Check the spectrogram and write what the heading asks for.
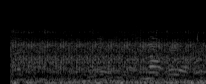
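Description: Outdoor field ambience: a steady low rumble with faint, distant chatter of people.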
